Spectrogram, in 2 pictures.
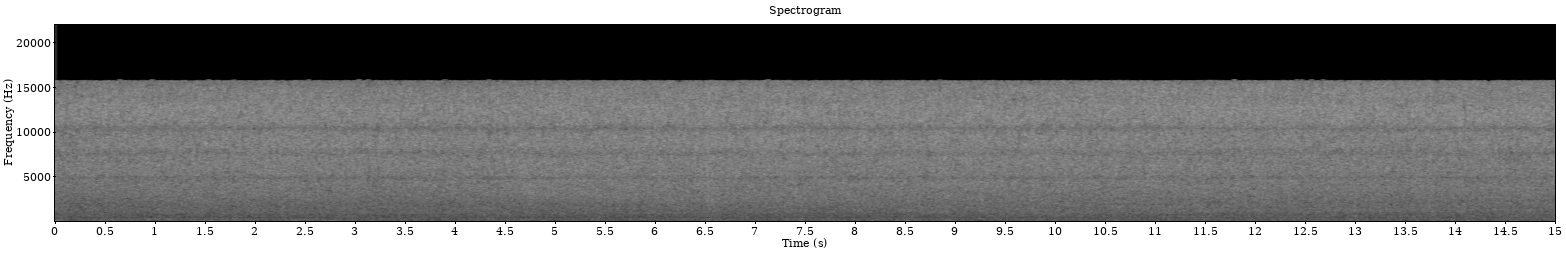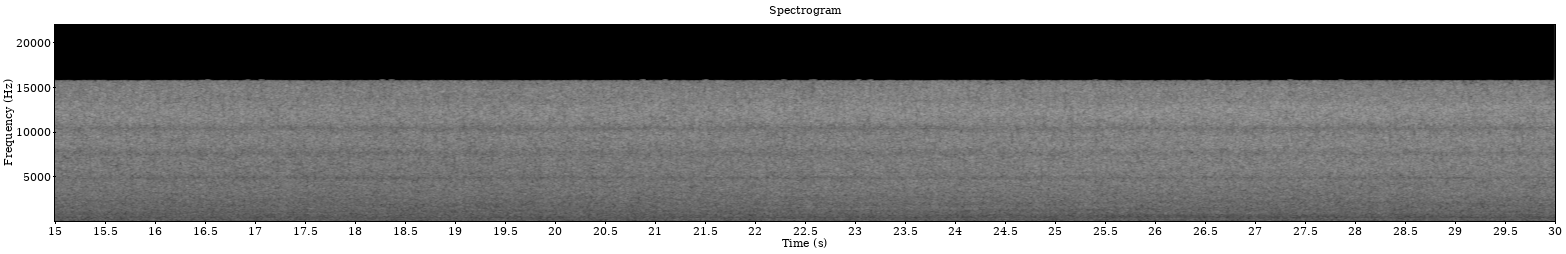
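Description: Dry Falls, a tall waterfall on the Cullasaja River, heard up close from behind the falling water: a loud, steady, unbroken rush of water crashing down.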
